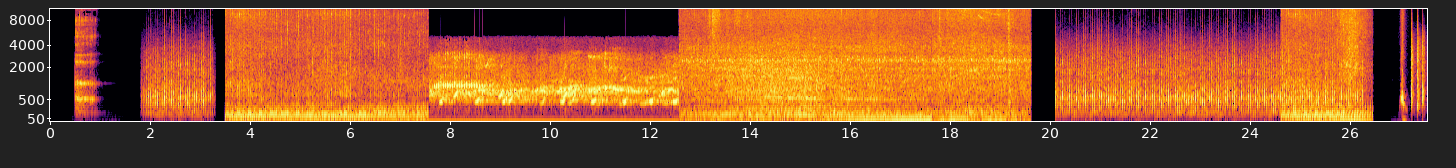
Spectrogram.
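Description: A string of dubbed sound effects broken by short silent cuts. Midway comes a run of repeated burp-like gurgles, then a vehicle engine runs with a steady low rumble for several seconds.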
